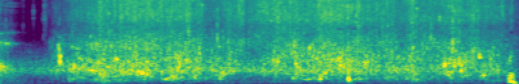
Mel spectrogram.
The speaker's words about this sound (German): Wir hören es uns nochmal an. Und es war ein Schwimmgeräusch. Ja, so hört sich's an, wenn ihr schwimmt, aber nicht, wenn ihr selber euch hört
